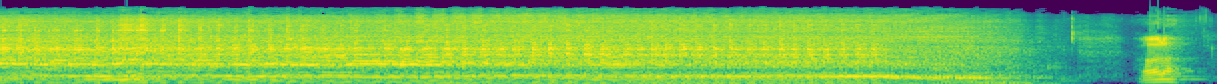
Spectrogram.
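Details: Two-stroke after carburetor cleaning: uneven, lumpy putter with irregular firing and no clean steady beat; running rough, owner suspects the non-original carburetor is badly adjusted and plans to check the spark plug.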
